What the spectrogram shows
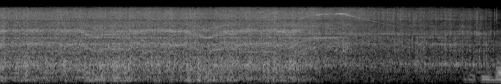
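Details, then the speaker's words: Repaired counterfeit Makita DUC302Z brushless cordless chainsaw, reassembled, on one battery, full-bar cut in wood: high, steady electric whine held under load without bogging, then winding down. It previously stalled in wood and wouldn't pull; now runs healthy. "я заганяв на всю шину. Вирубилася раз, тому що попала на мабуть деревина. Все працює, навіть на одному акумуляторі, тому тест пройдений."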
